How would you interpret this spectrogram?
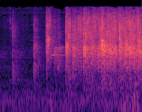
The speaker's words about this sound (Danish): Og som vi kan høre her på klapsalverne, så var dem, der faktisk hørte talen, og der er sådan rimelig mange sådan militante panafrikanske aktivister,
